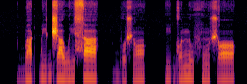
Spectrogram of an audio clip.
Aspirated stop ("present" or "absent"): absent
